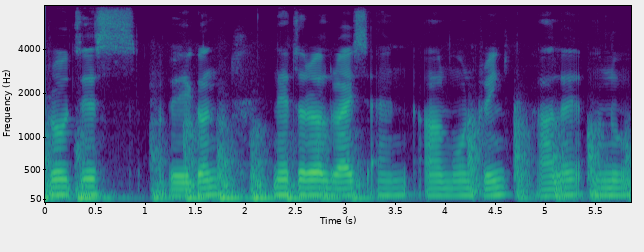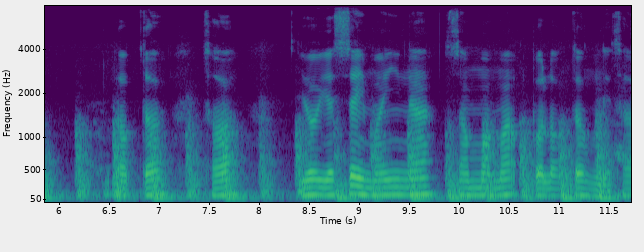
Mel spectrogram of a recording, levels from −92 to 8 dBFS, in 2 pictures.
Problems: constant background noise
